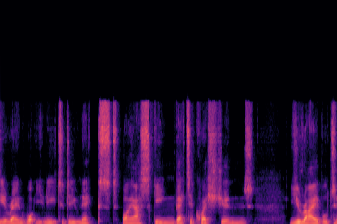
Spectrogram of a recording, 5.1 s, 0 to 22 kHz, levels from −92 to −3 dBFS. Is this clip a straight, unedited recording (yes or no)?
no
